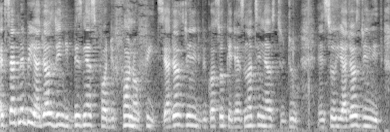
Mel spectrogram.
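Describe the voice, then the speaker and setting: A woman talks at a very fast pace with medium pitch and ordinary pitch variation, amid noticeable background noise. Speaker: business coach. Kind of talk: live video talk. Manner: animated.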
